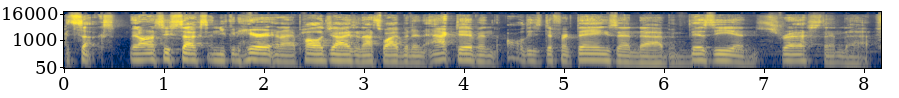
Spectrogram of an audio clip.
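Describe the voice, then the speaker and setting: Fairly low male voice over background music. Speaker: forex trading YouTuber. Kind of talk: casual vlog-style talk to camera. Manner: animated.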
